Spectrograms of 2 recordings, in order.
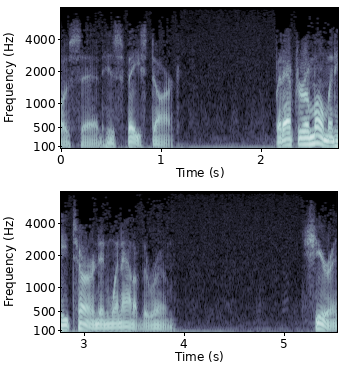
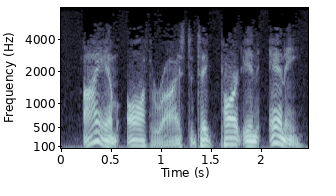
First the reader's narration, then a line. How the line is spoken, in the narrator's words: Cubello began stiffly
